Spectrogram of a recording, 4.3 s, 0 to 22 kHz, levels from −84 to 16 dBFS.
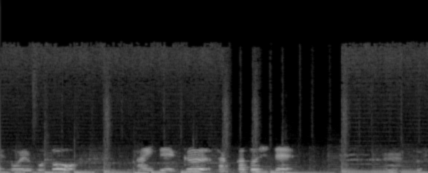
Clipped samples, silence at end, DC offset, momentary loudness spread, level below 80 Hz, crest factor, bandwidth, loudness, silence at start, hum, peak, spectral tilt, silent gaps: under 0.1%; 0 s; 0.3%; 14 LU; -36 dBFS; 18 dB; 17 kHz; -24 LUFS; 0 s; none; -6 dBFS; -5.5 dB/octave; none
